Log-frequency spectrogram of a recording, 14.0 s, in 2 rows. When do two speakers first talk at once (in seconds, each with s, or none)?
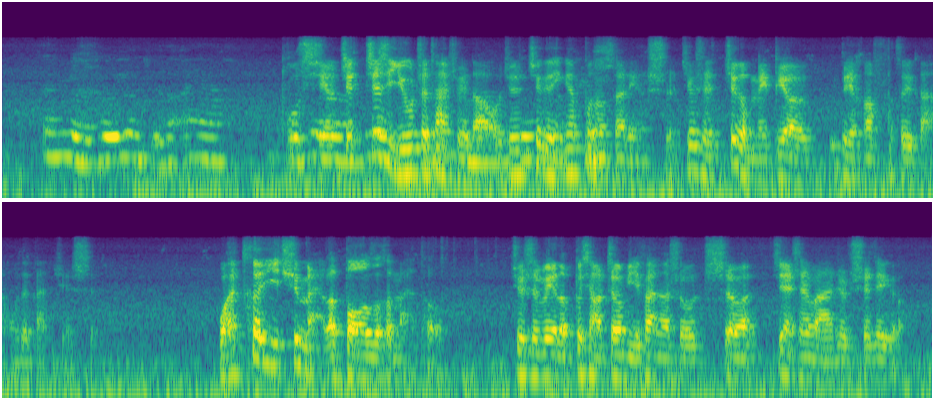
2.1 s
